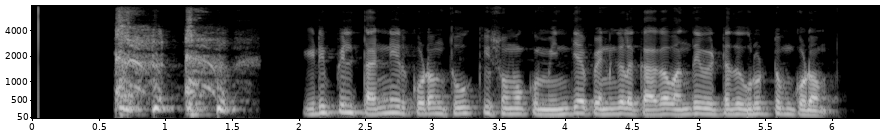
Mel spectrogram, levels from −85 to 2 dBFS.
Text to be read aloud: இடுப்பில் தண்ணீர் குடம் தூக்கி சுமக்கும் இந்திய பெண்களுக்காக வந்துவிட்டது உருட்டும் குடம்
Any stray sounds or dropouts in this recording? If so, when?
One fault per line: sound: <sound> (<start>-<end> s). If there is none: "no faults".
sound: cough (0.6-1.7 s)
